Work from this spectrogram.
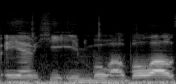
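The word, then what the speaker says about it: Moalboal: here in Moal Boal. So you guys actually taught me this last time because last time I pronounced it as mobile.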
